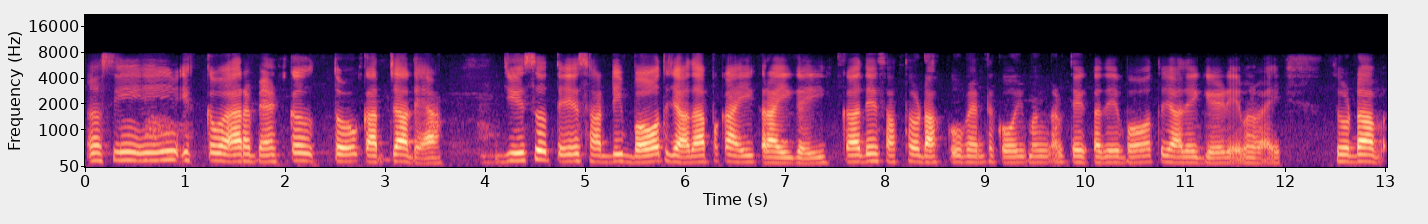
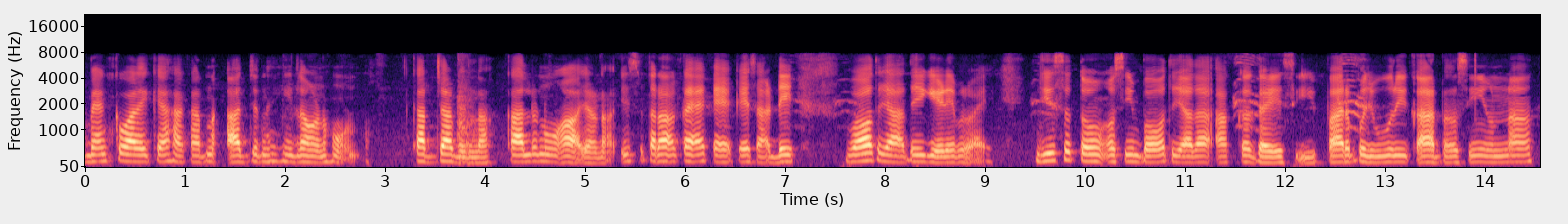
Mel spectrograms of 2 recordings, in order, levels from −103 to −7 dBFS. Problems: background sounds at intervals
